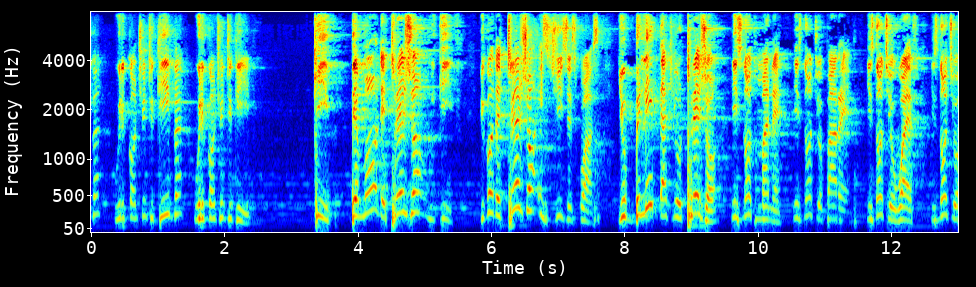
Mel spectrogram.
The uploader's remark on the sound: SUNDAY LIVE SERVICE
